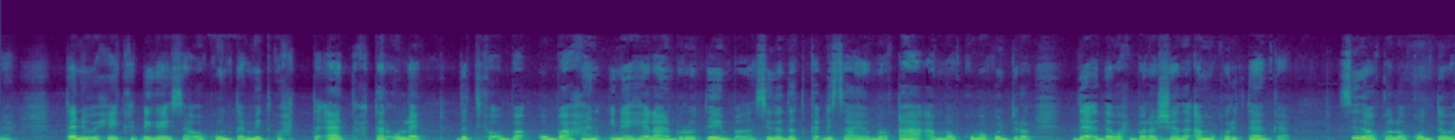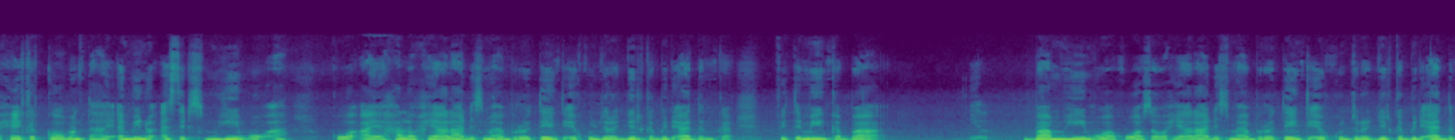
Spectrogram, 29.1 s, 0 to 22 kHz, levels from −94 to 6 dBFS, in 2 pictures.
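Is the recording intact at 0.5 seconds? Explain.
Yes, at 0.5 seconds the audio is intact, with no dropout, click, distortion or other fault at that moment.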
